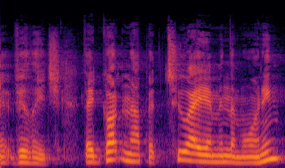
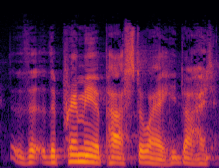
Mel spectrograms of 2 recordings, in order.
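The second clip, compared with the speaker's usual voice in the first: normal talking voice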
